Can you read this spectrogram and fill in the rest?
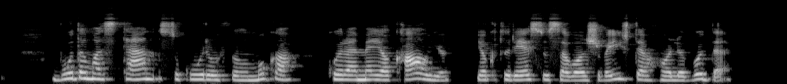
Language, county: Lithuanian, Kaunas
